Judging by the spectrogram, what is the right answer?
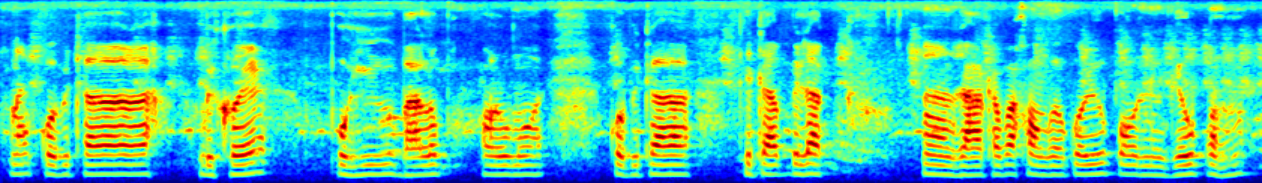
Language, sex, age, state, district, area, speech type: Assamese, male, 45-60, Assam, Jorhat, urban, spontaneous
